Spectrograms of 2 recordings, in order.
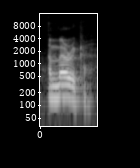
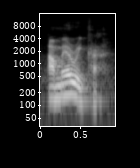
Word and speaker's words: America: aquí es e amica America America fíjate bien e America no es améric ni es America es America America la sílaba tónica es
